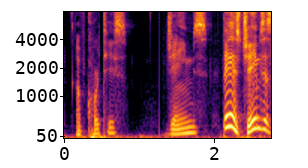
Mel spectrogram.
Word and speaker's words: 제임스: So people will be like, oh, James. Do you see the emphasis on the im? Instead of James, it's James, James.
